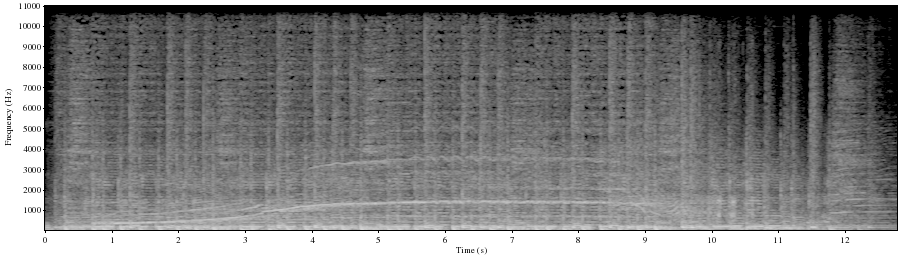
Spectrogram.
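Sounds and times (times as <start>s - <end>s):
loud dense heavy metal guitars: 0.0s - 12.7s
rock singer screaming a piercing high note: 0.9s - 10.7s
laughter: 8.4s - 11.4s.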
